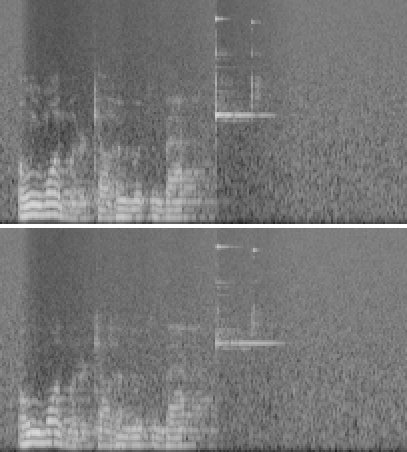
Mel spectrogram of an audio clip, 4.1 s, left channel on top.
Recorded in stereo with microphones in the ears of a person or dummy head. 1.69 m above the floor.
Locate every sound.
0.2 s a man speaking: 65° left (ahead or behind), 1.8 m; by 1.9 s 60° left (ahead or behind), 2.5 m
2.1 s a chime: 65° left (ahead or behind), 2.5 m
